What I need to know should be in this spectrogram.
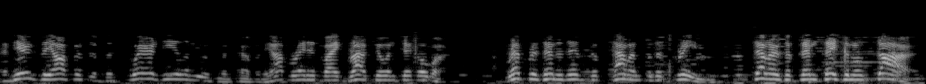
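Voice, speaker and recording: A tinny old broadcast with loud music carries an American man. He has a high voice and presents in the scripted manner of a 1930s radio announcer. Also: lively intonation, brisk.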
